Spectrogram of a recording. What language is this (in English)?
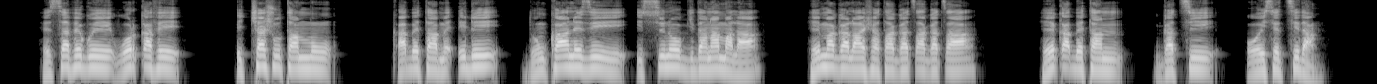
Gamo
